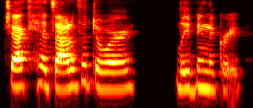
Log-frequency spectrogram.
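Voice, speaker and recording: A woman's voice: fairly high pitch, fairly even intonation, moderate pace, a little mellow, lo-fi sound. A woman reading scene headings and stage directions as the narrator of a scripted table read.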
